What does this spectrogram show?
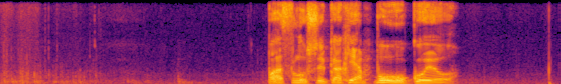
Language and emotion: Russian, angry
